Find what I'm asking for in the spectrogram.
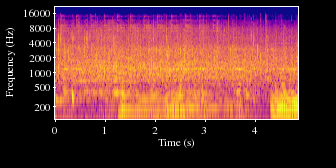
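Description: audience clapping hands

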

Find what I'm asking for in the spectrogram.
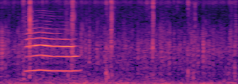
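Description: kitten meowing

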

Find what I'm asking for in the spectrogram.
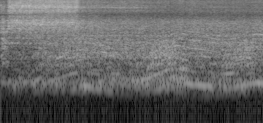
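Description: car engine accelerating

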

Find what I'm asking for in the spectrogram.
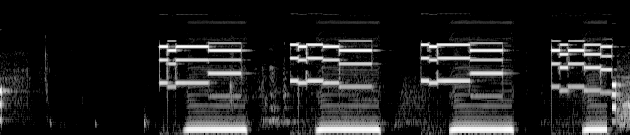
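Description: phone ringing

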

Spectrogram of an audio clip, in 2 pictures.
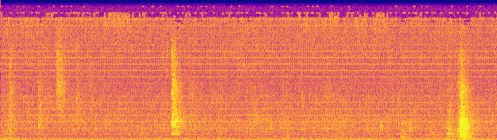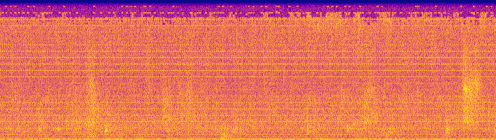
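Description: rain falling outside

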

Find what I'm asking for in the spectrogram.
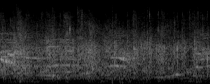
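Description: audience applause

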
